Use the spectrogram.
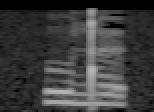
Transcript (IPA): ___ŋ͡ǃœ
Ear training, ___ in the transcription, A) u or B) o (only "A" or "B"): B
